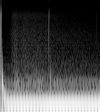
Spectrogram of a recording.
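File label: wall moog, bass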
